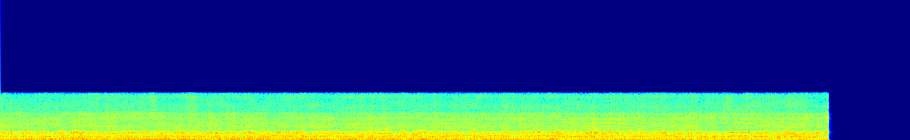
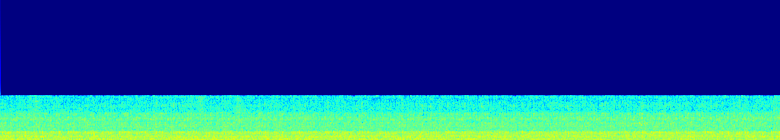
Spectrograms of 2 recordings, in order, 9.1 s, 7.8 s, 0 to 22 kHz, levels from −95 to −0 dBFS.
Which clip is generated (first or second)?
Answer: first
